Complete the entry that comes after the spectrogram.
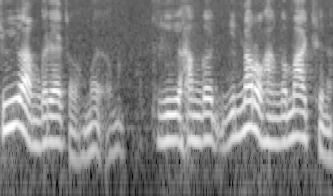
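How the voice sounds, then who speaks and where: The pace is fairly slow while the pitch swings very widely. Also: woman. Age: 80s+. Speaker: wild herb forager. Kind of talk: interview answer.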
